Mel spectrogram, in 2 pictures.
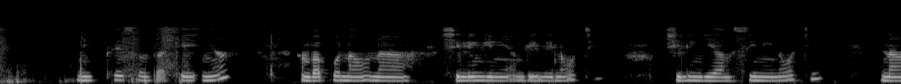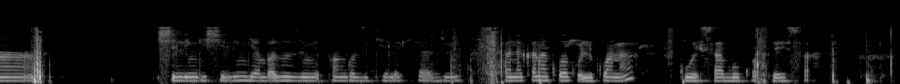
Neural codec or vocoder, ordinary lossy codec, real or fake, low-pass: none; MP3, 24 kbps; real; 7.2 kHz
